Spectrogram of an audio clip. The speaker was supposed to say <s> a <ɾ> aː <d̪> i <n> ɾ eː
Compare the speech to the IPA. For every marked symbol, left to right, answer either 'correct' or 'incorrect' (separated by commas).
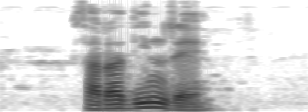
correct, correct, correct, correct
